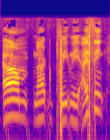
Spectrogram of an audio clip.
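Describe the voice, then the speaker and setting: A man's voice: on the high side, a little slow, faint music behind, poor audio. A young man in college, born in the United States and raised in the Philippines, chatting easily as a podcast guest and laughing often. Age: young adult. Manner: easygoing, rambling, laughs often. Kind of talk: casual podcast interview.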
